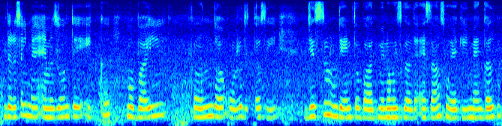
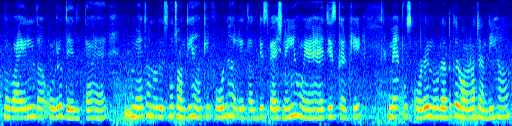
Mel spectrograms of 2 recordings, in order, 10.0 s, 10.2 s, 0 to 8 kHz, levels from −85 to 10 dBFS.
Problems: none marked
